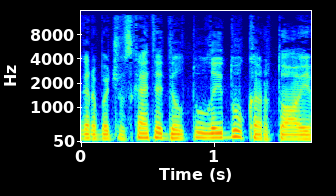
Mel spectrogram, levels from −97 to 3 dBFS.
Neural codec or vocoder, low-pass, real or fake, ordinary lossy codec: vocoder, 44.1 kHz, 128 mel bands every 512 samples, BigVGAN v2; 14.4 kHz; fake; MP3, 64 kbps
